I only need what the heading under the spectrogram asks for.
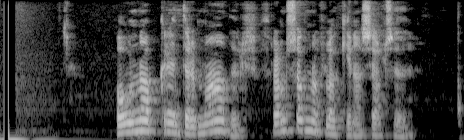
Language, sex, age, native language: Icelandic, female, 50-59, Icelandic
